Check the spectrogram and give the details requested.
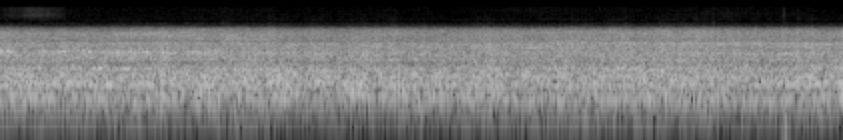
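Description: Double-stack intermodal freight train rolling past, its wheels on the rails making a steady, loud rushing rumble.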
